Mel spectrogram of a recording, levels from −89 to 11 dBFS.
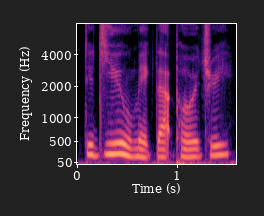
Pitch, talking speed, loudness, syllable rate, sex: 190 Hz, 190 wpm, -15 LUFS, 4.1 syllables/s, female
